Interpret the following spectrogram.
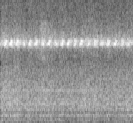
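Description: Steady background hiss with a faint, constant high-pitched whine and a low hum underneath.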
